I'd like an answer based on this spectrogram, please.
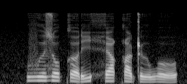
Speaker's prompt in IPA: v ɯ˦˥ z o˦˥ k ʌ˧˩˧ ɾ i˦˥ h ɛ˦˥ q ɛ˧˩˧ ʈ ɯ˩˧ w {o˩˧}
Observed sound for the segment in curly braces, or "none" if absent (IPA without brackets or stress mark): o˧˩˧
